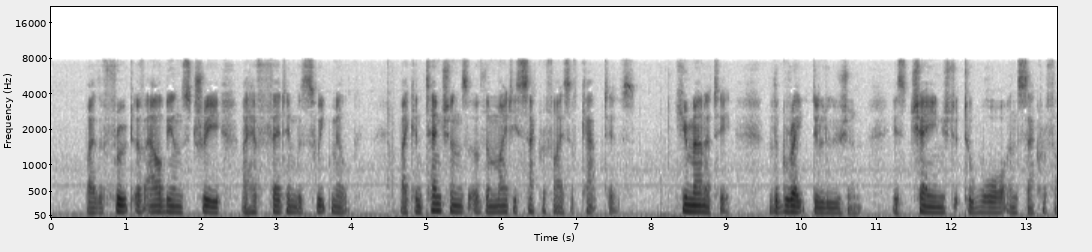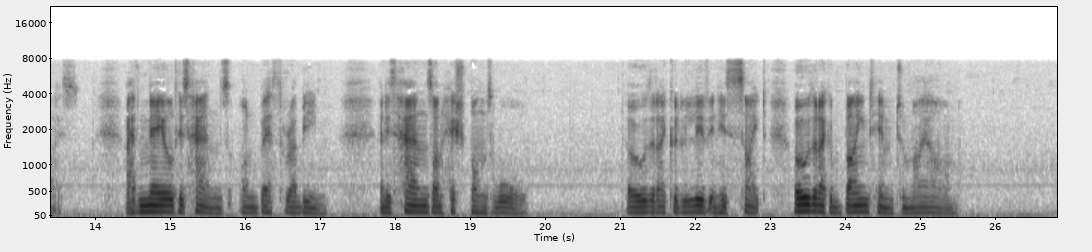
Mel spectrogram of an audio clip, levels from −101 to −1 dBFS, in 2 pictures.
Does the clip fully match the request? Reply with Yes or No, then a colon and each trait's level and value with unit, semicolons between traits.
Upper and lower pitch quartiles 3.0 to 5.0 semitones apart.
No: narrow, 2.6 semitones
